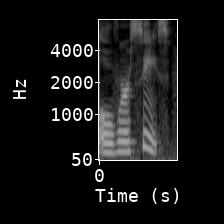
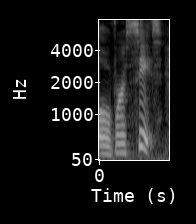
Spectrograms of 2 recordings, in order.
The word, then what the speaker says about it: overseas: travel overseas 하시면 돼요 travel overseas travel oversees 부사아서 강세가 뒤에 들어가는 거거든요 또 travel overseas 나는 어쨌든 사싱 하는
